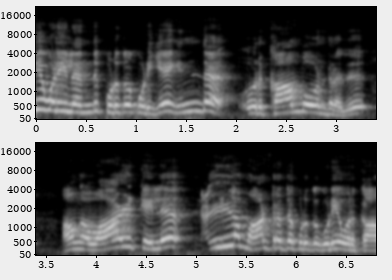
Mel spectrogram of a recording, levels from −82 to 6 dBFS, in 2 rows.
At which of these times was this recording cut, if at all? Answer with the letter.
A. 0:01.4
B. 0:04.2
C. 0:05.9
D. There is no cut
D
